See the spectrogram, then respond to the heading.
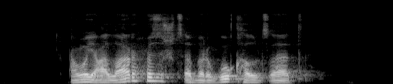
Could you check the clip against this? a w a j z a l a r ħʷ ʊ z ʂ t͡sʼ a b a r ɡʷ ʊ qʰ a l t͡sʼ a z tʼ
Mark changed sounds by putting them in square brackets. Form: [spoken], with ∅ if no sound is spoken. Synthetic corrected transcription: a w a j [ʕ] a l a r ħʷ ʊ z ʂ t͡sʼ a b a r ɡʷ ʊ qʰ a l t͡sʼ a [∅] tʼ

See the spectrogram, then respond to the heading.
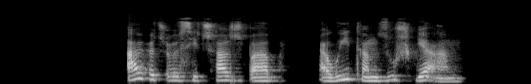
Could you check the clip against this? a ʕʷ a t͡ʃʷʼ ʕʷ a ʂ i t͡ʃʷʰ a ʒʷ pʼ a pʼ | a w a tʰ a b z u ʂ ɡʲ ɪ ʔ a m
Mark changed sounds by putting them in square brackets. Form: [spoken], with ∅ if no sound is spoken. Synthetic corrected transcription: a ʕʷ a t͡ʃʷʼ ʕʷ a [s] i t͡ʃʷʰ a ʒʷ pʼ a pʼ | a w [i] tʰ a [m] z u ʂ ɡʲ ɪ ʔ a m

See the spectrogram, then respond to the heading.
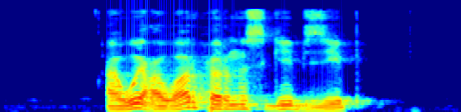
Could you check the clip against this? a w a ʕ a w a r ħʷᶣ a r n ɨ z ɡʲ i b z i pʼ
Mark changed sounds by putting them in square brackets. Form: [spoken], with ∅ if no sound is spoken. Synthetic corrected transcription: a w [i] ʕ a w a r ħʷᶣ a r n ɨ [s] ɡʲ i b z i pʼ

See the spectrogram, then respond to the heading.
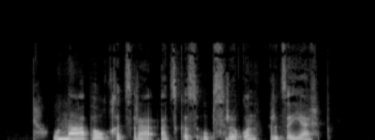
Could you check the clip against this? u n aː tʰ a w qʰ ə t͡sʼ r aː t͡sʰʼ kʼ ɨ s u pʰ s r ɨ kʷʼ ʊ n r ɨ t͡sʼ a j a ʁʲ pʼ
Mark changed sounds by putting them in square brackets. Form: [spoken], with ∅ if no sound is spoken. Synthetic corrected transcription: u n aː [pʰ] a w qʰ ə t͡sʼ r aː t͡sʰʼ kʼ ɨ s u pʰ s r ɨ kʷʼ ʊ n r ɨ t͡sʼ a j a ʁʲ pʼ

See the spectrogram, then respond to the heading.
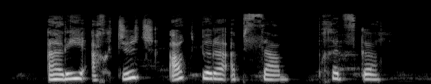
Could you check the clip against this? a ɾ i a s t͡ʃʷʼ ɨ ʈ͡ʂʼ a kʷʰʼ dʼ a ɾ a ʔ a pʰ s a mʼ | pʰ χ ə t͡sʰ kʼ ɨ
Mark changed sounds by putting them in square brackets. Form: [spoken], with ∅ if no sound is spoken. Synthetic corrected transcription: a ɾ i a [χ] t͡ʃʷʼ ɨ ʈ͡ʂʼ a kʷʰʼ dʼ a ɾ a ʔ a pʰ s a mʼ | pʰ χ ə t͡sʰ kʼ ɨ

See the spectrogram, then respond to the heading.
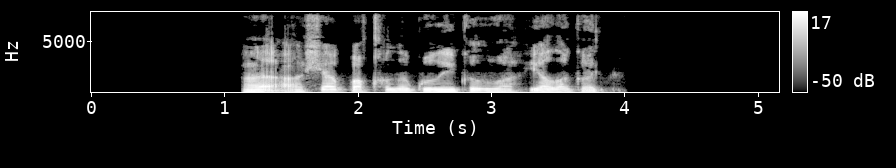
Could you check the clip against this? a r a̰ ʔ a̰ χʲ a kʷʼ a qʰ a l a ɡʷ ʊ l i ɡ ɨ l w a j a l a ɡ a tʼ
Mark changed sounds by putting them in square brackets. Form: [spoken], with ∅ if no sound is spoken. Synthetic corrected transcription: a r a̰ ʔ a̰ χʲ a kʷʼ a qʰ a l a ɡʷ ʊ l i ɡ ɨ l w a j a l a ɡ a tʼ

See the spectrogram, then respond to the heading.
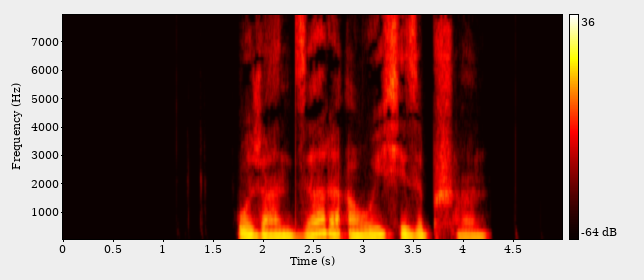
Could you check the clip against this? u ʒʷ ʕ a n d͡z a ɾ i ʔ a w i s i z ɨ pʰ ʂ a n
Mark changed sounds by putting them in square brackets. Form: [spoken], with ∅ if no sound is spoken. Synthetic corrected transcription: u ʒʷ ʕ a n d͡z a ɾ [a] ʔ a w i s i z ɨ pʰ ʂ a n

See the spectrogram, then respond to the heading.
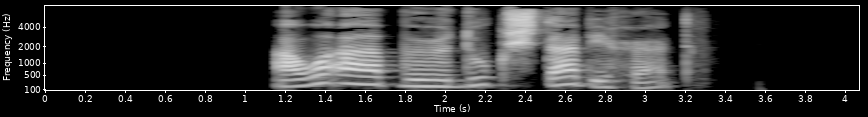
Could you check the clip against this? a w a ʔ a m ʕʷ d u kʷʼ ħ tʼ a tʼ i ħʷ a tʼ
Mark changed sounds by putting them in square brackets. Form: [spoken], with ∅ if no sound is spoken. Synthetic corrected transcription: a w a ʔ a [b] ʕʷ d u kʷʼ [ʃ] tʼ a [pʼ] i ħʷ a tʼ

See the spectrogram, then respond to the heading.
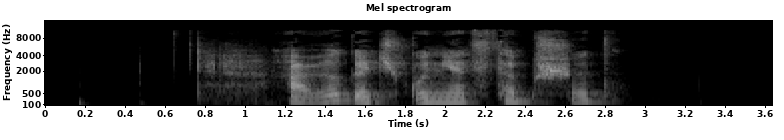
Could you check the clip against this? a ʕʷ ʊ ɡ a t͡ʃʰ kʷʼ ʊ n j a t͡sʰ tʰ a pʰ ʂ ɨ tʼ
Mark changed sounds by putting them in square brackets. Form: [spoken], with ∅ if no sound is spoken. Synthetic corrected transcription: a ʕʷ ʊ ɡ a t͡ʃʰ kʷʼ ʊ n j a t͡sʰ tʰ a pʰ ʂ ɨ tʼ

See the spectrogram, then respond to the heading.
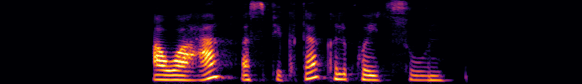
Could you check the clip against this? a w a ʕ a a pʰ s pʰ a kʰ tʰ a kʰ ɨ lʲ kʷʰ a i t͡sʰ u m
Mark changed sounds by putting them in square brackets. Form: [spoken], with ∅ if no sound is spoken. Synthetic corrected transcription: a w a ʕ a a [∅] s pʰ [e] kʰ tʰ a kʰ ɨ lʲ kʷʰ a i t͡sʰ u [n]

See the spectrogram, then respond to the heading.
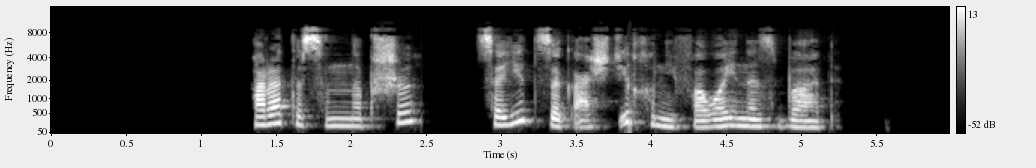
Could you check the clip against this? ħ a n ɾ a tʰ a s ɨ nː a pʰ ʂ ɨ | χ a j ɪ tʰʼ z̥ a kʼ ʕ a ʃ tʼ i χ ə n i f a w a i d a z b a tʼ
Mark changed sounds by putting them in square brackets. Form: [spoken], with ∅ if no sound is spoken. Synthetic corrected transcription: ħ a [∅] ɾ a tʰ a s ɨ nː a pʰ ʂ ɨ | [s] a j ɪ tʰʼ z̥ a kʼ ʕ a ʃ tʼ i χ ə n i f a w a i [n] a z b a tʼ

